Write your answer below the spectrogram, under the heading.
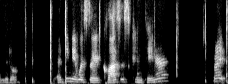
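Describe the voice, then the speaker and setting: Moderate pace and ordinary pitch variation from a woman with a medium-pitched voice. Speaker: web design instructor. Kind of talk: live-streamed coding tutorial. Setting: live stream. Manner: halting, with many fillers.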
